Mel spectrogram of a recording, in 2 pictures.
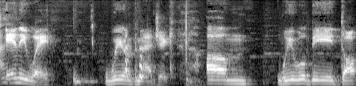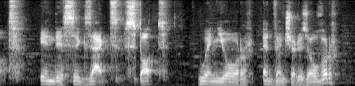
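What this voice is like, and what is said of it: Speaks with an accent. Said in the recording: “my accent made it sound like I said sheet”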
